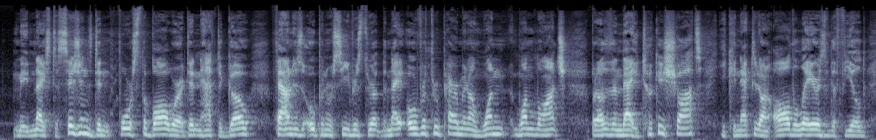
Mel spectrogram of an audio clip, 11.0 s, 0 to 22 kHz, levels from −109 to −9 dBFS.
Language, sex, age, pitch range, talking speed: English, male, 30-49, 125-155 Hz, 235 wpm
